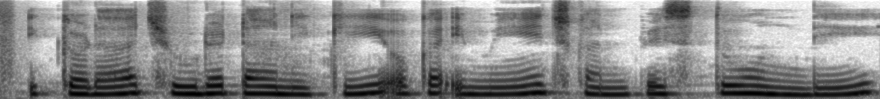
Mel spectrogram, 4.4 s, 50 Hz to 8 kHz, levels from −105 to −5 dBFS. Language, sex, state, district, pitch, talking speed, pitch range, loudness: Telugu, female, Andhra Pradesh, Sri Satya Sai, 220 Hz, 80 wpm, 210-230 Hz, -12 LUFS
